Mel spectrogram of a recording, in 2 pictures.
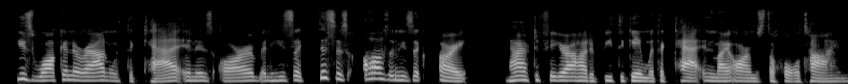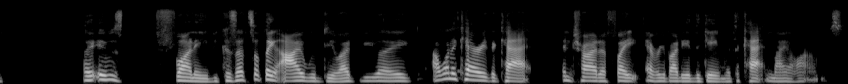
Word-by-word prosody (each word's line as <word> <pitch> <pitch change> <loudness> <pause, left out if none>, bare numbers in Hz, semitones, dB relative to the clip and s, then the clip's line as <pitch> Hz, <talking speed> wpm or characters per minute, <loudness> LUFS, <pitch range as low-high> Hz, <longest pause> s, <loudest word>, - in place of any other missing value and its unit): he's 245 -6 -1
walking 185 +4 +1
around 180 -1 +2
with 160 -2 -11
the 155 - -9
cat 150 +5 +2
in 180 -1 -3
his 175 -2 -4
arm, 165 +4 0
and 170 0 -5
he's, 180 +2 -5
like, 190 -4 -2
"This 305 -4 +1
is 235 - -2
awesome." 235 -5 +2
He's, 195 -1 -5
like, 195 - -2 0.2
"All 175 - +4
right, 150 -2 +2 0.4
now 185 +4 +3
I - - +6
have 200 - +1
to 200 - -6
figure 185 +1 -1
out 180 0 +5
how 175 - +3
to 155 -3 -5
beat 180 -1 -4
the 175 - -4
game 165 -2 +2
with 150 - -5
a - - 0
cat 165 -2 +4
in 170 -2 -5
my 155 0 +3
arms 150 -5 0
the - - -1
whole 145 -2 -3
time." 140 +2 -1 0.8
Like, 195 +1 +2
it 220 -1 +5
was 200 -8 -2 0.5
funny 160 -6 +3
because 145 +5 -5
that's 195 -1 0
something 220 -3 +3
I 165 +1 +7
would 155 -3 -4
do. 140 -2 -2
I'd 145 -1 0
be, 160 0 -8
like, 160 -2 -2 0.2
"I - - 0
wanna 255 0 +2
carry 205 -6 +3
the 160 -2 -5
cat 160 +2 +3 0.3
and 185 -3 -5
try 170 -1 +2
to 155 -1 -1
fight 155 0 -1
everybody 155 -2 0
in 145 - -3
the 145 - -4
game 140 -1 -2
with 140 - -9
the 165 - -12
cat 155 - +1
in - - -9
my 140 0 -5
arms." 220 - -13
170 Hz, 250 wpm, -24 LUFS, 150-185 Hz, 0.8 s, I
